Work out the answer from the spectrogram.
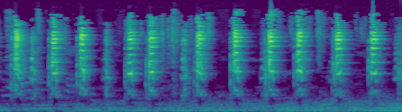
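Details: Hen red junglefowl calling for a male, a clear luring call. Quick raspy clucking notes follow one another about every third of a second, loud and even, against a low background rumble.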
